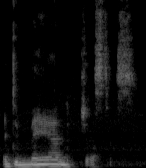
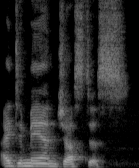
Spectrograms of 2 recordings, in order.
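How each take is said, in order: First: Softer, low and firm; quiet demand. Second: Said in the usual way. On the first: Shown as a demonstration. Demanding justice in a quiet menacing voice. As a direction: say it quiet and cold. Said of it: "He goes really quiet". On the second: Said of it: "sharpness or an assertion".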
